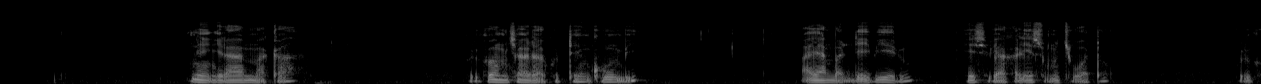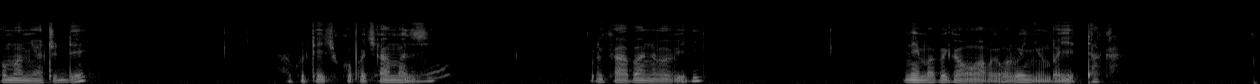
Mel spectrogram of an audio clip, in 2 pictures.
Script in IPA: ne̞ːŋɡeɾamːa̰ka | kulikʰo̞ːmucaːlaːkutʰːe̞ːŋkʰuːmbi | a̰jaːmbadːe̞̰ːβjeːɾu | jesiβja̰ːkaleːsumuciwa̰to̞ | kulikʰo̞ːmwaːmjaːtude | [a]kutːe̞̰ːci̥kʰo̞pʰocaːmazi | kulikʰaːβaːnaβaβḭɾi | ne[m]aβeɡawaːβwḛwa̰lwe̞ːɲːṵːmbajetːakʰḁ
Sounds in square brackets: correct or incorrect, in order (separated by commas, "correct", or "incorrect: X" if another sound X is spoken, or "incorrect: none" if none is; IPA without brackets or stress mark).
correct, correct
